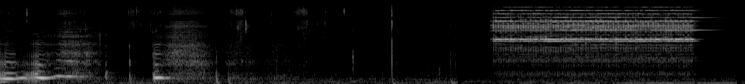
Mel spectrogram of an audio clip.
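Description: A telephone rings with a shrill, steady electronic trill lasting about two seconds near the end, loud. Faint scattered rustling and low murmurs come before it.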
